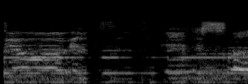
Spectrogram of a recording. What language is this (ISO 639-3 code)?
zho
